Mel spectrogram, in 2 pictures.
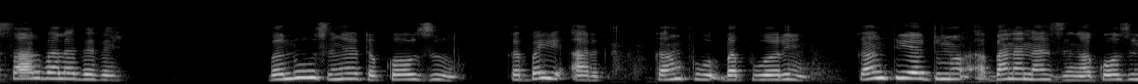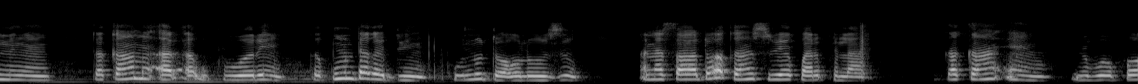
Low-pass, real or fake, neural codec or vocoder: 7.2 kHz; fake; codec, 16 kHz, 6 kbps, DAC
